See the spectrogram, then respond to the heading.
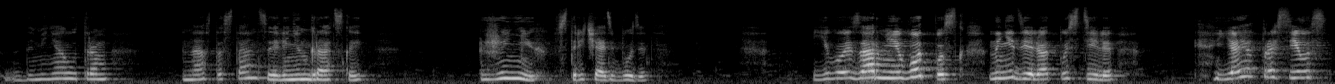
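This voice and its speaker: A woman's voice: a little high, measured pace, long pauses, natural voice. A woman playing an earnest, resolute young woman in a 1960s radio drama, sincere and helpful. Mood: shy, explaining. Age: young adult.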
